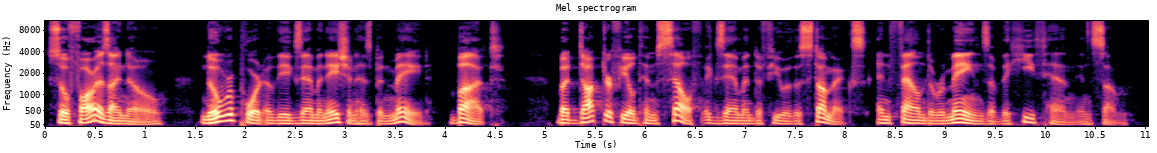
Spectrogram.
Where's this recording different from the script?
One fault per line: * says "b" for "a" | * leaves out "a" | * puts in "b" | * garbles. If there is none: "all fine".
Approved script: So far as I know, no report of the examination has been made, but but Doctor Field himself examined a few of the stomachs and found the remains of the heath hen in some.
all fine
